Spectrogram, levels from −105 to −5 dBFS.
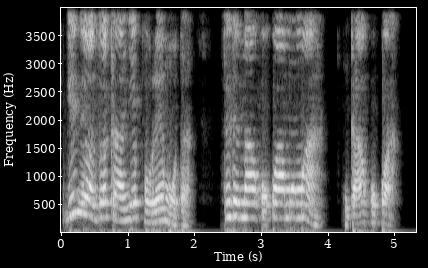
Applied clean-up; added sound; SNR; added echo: none; none; none; reverberation time 0.2 s.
